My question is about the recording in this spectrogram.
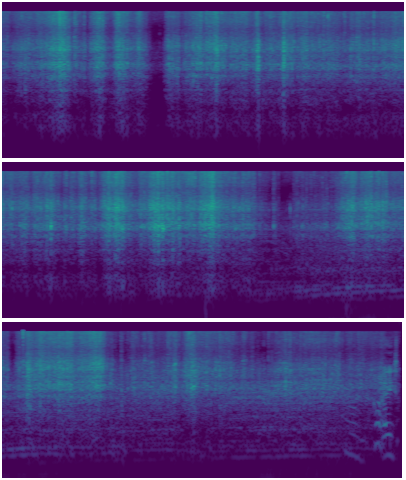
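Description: Plastic bag rustling and crinkling as it is turned over and shaken to empty worms in compost into a plastic cooler, with a crackle of many sharp little strokes.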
